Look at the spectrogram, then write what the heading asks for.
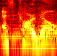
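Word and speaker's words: escargot: In France, they're called es cargo. It means snail. I thought it meant something potentially more fancy, but no, it's three syllables to say snail.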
